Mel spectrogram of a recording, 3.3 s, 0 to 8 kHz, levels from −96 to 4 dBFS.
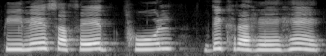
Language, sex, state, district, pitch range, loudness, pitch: Hindi, female, Madhya Pradesh, Bhopal, 250-275 Hz, -15 LUFS, 260 Hz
